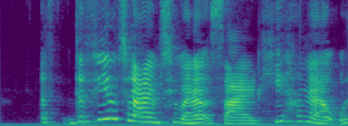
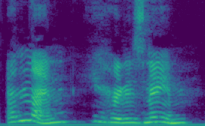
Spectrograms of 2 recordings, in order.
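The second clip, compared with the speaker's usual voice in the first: plain reading voice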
